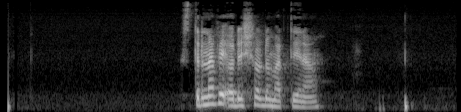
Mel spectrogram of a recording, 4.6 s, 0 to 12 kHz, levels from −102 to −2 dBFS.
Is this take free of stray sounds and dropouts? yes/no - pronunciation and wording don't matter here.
yes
